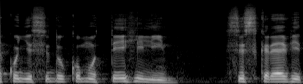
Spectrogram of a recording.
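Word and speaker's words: Tehilim: Salmos no texto original hebraico é conhecido como teril se escreve t e h i l i m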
